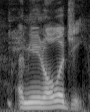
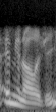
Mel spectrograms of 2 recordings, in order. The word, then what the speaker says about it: immunology: No, immunology. – You were close. Immunology.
